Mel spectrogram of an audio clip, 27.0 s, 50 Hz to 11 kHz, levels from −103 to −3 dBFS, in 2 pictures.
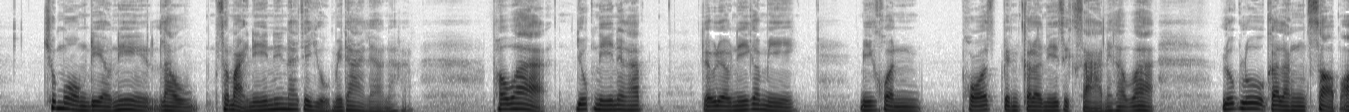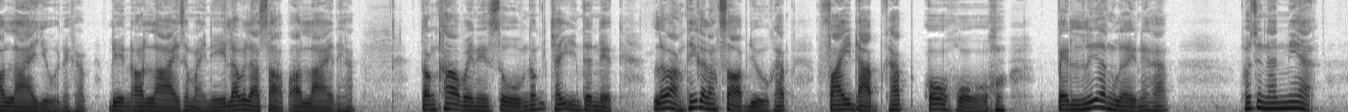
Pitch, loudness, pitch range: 115 Hz, -18 LUFS, 105-135 Hz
